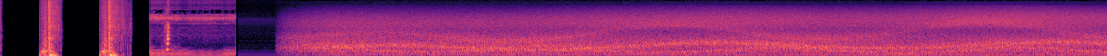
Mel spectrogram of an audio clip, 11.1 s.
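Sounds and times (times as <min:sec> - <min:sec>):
rushing storm wind: 0:02.8 - 0:11.0.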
